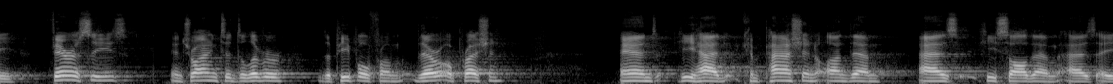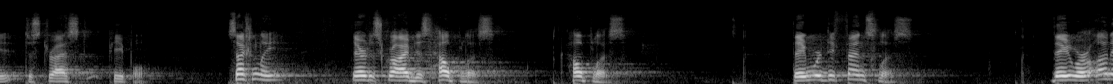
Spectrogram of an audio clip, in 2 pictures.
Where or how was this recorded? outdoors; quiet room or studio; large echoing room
large echoing room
